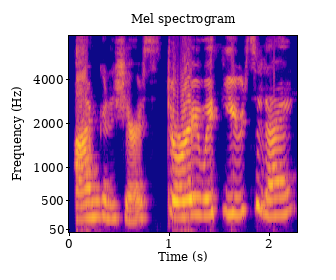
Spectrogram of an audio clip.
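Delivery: ordinary delivery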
